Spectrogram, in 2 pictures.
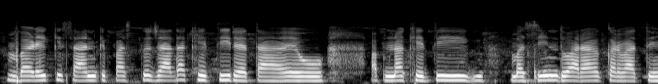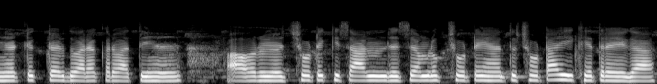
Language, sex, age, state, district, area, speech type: Hindi, female, 30-45, Uttar Pradesh, Bhadohi, rural, spontaneous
